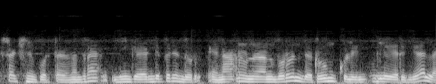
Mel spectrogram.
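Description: Speech only: a person talking steadily in Tamil, with no pause.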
